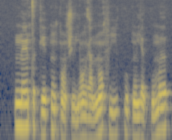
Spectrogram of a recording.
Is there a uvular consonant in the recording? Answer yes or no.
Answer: no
